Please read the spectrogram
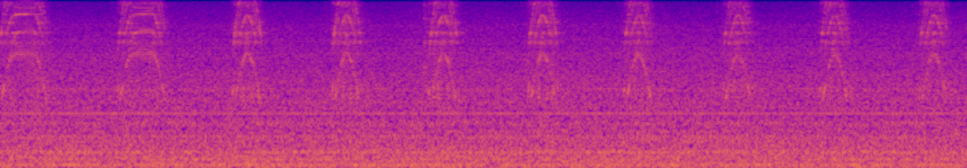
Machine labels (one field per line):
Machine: slide rail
